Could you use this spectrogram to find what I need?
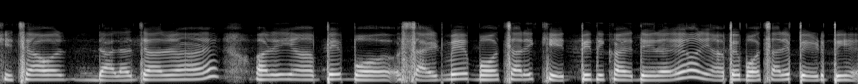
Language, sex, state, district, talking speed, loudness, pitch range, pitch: Hindi, female, Gujarat, Gandhinagar, 190 wpm, -14 LUFS, 205-230 Hz, 220 Hz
